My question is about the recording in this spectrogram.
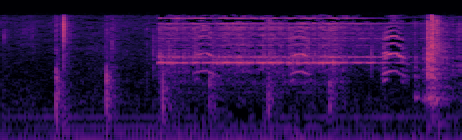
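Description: A telephone on a long line running from a ranch rings in a sustained, faint electric bell tone, with a few soft knocks before it and a sharper thump at the end.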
